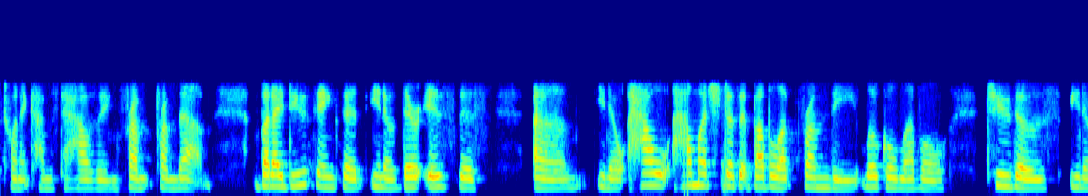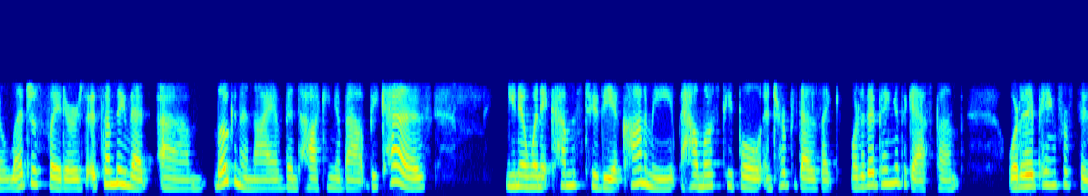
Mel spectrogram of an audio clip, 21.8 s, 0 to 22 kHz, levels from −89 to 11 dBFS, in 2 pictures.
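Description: At 6.84 to 6.87 s, between "um you know how" and "much does it bubble", packet loss with last packet repeated occurs. A 30 ms stretch of audio never arrived, most likely a single dropped packet, and the receiver filled the gap by replaying the previous chunk. The repeat comes through briefly as a small blip over the band-limited telephone sound.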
